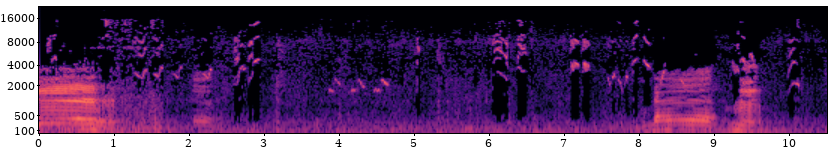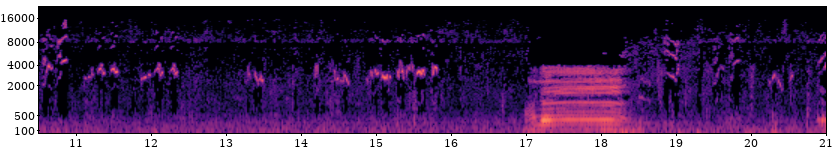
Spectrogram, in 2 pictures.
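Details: Cattle from a grazing herd moo three times across the stretch, short harmonic calls spaced several seconds apart, set among frequent bird chirps and clicks with a low background hum.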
